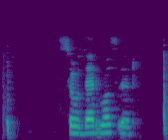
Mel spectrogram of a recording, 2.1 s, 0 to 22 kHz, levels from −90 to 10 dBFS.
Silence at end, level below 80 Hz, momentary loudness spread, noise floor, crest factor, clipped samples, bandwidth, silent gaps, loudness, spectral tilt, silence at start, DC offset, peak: 0 s; -82 dBFS; 15 LU; -85 dBFS; 20 dB; under 0.1%; 7.6 kHz; none; -33 LUFS; -5 dB/octave; 0.05 s; under 0.1%; -16 dBFS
